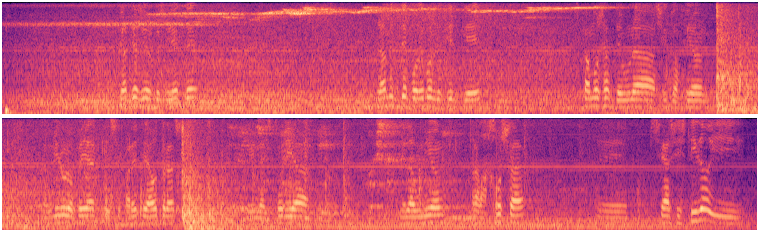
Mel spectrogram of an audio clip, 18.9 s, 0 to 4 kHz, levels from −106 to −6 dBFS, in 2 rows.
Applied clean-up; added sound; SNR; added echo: none; Subway, metro, underground; -1 dB; none.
